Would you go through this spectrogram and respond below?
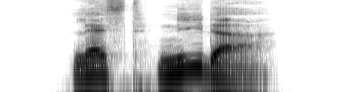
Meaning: second/third-person singular present of niederlassen
- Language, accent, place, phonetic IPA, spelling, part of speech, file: German, Germany, Berlin, [ˌlɛst ˈniːdɐ], lässt nieder, verb, De-lässt nieder.ogg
